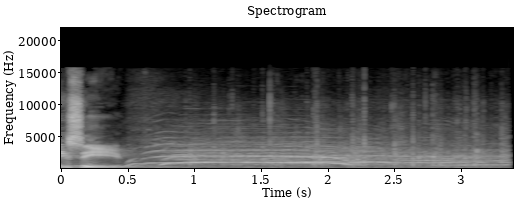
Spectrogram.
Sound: applause

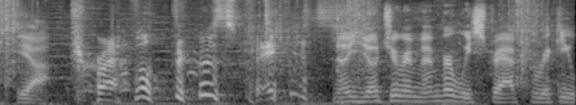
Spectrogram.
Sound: laughs

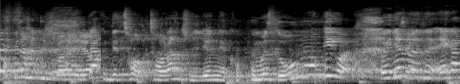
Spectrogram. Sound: laughed

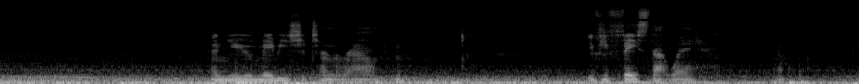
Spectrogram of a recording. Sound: chuckles

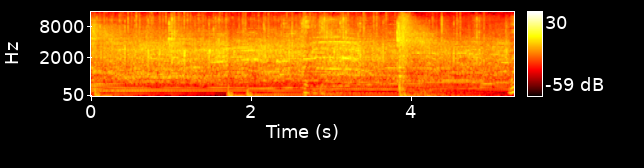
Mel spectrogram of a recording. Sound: applause

